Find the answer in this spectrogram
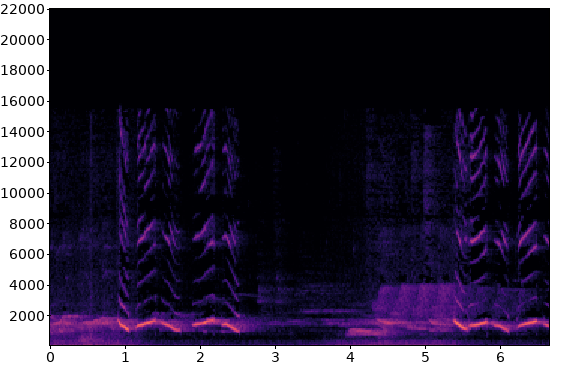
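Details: Masked laughingthrush song serving as a singing lure, with two bursts of loud slurred whistles dipping and rising, separated by a quiet gap with faint softer notes.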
